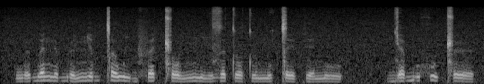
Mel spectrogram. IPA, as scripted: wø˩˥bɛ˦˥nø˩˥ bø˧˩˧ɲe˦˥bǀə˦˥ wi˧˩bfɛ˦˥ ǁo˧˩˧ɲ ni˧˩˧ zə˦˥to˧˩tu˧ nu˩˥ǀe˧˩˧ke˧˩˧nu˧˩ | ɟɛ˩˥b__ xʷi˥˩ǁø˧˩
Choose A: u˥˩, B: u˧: B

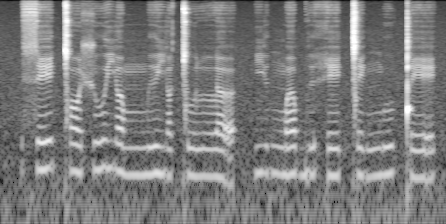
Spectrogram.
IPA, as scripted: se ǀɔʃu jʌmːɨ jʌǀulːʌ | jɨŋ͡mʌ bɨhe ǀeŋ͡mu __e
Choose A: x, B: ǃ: B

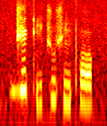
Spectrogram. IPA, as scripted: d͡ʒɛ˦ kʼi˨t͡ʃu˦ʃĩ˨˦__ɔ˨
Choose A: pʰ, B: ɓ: A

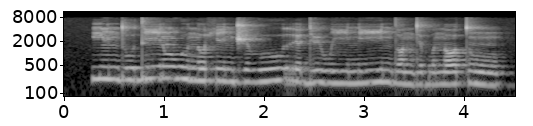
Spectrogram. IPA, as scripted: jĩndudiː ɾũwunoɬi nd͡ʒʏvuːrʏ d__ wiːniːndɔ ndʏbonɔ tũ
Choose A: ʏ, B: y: B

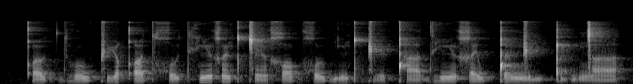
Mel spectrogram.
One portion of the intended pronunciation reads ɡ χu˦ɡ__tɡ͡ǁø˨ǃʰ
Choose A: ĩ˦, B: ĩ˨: B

